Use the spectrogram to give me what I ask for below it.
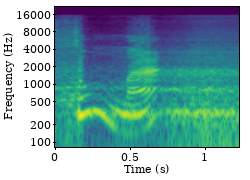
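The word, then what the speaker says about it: ثُمَّ: Jadi kalau hatta kan tasdidnya tidak pada huruf gunnah, maka dibacanya cukup dua ketukan, hatta ya, hatta. Tapi kalau summa karena dia tasdidnya pada huruf gunnah, tambah 1 kali tasdid ya, tambah 1 kali tasdid, maka dibacanya summa ya, tidak summa begitu ya.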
